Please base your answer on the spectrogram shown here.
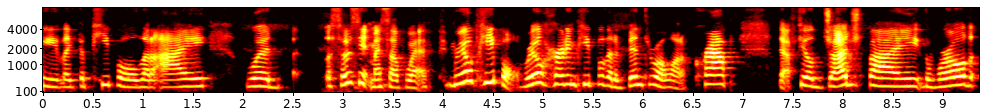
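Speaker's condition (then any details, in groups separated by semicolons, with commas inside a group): No condition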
